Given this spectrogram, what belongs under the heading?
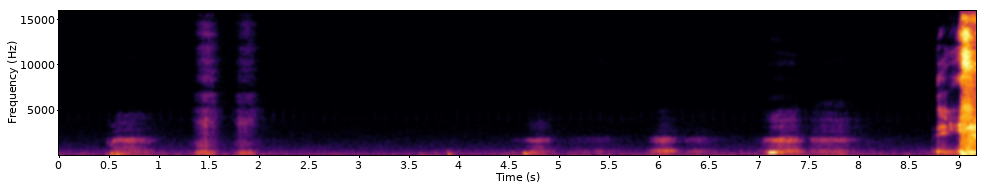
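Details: A morning run of about eight short, sharp, airy sneezes, the last one loudest: sneezing.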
